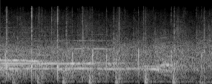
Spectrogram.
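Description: Audience at a live comedy podcast taping in San Francisco applauds in a steady roar, with individual sharp claps standing out near the front and a sustained whistle or cheer riding over the crowd.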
